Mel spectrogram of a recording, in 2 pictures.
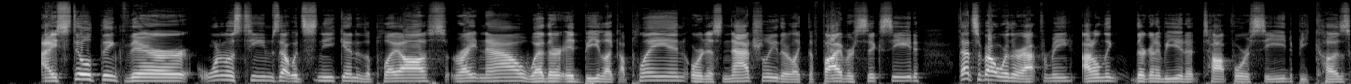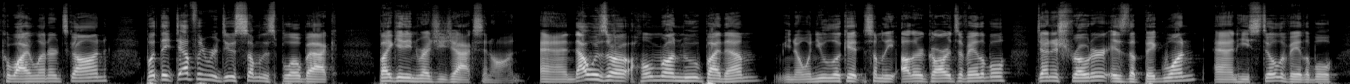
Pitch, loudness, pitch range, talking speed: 150 Hz, -17 LUFS, 130-170 Hz, 220 wpm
